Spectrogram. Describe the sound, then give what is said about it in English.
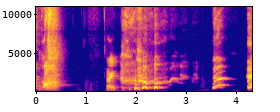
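A single sharp, loud sneeze bursts out, followed by a quick apology and other people talking. “Bless you.”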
